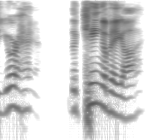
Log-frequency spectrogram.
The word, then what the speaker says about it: Ai: and rise up and go to Ai. And some pronounce it I, okay? But I say Ai, you can say whatever you want when you're preaching.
